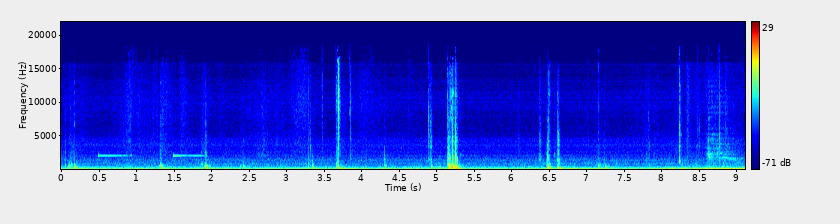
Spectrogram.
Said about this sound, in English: just in my car driving back home from our second outing.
